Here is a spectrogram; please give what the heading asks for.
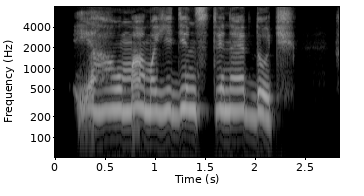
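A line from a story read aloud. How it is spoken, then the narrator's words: Hoarse voice. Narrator (Russian): хриплю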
